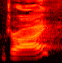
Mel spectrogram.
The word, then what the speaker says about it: Drye: it I don't know I think it's the fact that there's an e on the end this Dr y not just Dr y I think dry people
